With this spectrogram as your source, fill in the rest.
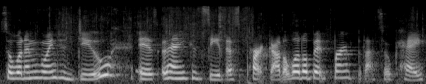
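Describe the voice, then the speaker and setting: High-pitched and with lively intonation, a woman speaks at a fairly quick pace. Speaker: home cook host. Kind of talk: tutorial. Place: kitchen.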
